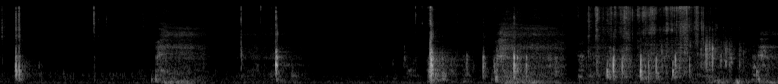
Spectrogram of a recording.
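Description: Hands working behind a car's plastic front bumper cover to unplug the fog light connector. A few sharp plastic clicks are followed, about five seconds in, by a longer stretch of rattling and scraping.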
